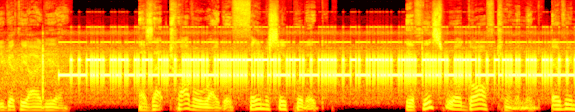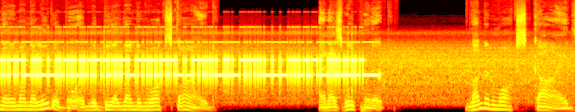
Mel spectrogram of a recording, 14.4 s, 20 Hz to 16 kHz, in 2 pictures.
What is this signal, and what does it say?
RTTY (75 baud, 850 Hz shift), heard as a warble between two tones, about 1700 Hz centre, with static crashes and speech in English. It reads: LEGEND HAS IT THAT ITA WAS LED TO KILLEEDY BY THREE HEAVENLY LIGHTS.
